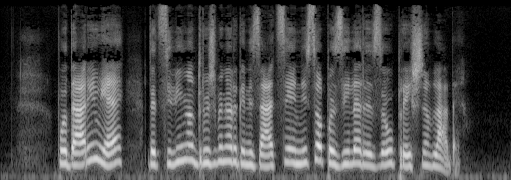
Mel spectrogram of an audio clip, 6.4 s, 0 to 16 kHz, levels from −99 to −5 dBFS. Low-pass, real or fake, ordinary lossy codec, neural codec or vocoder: 14.4 kHz; fake; MP3, 64 kbps; codec, 32 kHz, 1.9 kbps, SNAC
